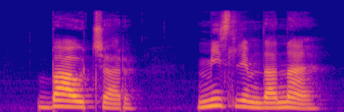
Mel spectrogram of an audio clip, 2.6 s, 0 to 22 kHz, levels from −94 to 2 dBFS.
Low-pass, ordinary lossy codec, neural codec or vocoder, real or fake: 14.4 kHz; none; vocoder, 44.1 kHz, 128 mel bands every 256 samples, BigVGAN v2; fake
